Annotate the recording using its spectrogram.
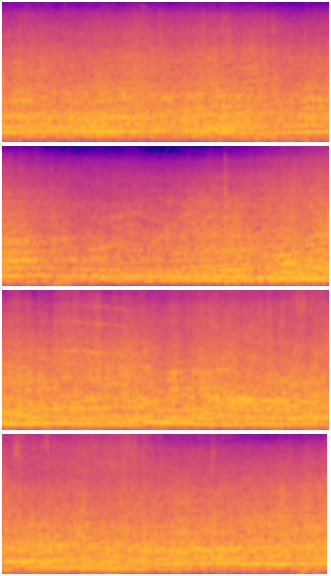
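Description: Racing engines roar loudly outdoors.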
